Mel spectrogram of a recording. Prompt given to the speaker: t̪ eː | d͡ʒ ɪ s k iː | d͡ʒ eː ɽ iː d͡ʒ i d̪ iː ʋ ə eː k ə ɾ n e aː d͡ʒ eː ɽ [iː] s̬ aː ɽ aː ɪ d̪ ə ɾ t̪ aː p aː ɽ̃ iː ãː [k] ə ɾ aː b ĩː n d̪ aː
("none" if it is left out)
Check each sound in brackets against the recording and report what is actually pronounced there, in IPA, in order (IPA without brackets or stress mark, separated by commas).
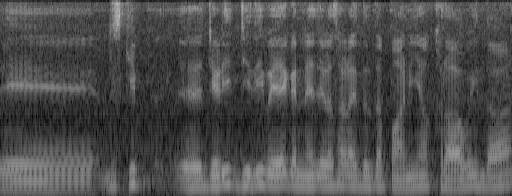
aː, kʰ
